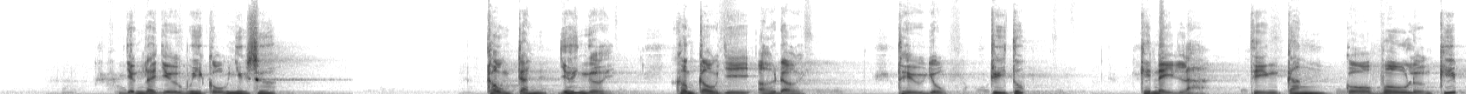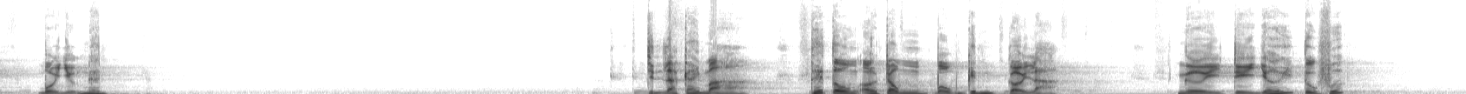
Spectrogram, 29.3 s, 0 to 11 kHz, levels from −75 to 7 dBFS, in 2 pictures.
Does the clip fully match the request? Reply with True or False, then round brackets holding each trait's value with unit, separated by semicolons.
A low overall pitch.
True (120 Hz)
